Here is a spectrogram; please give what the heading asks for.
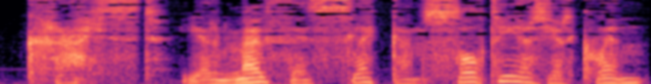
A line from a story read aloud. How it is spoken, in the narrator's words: he muttered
